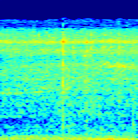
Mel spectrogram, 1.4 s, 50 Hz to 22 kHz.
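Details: 2007 Chevy Silverado Classic 4.3L V6, after an all-crank no-start from no spark, fixed by repairing the ignition wiring: it catches and settles into a low, even idle rumble with no stumble or knock. Normal idle.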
